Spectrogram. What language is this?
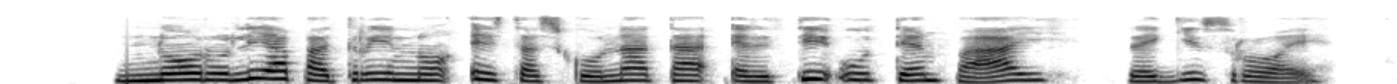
Esperanto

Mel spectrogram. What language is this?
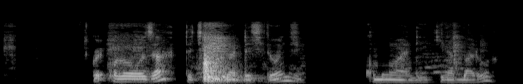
Ganda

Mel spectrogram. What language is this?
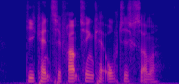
Danish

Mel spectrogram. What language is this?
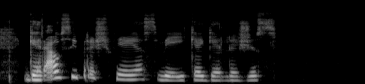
Lithuanian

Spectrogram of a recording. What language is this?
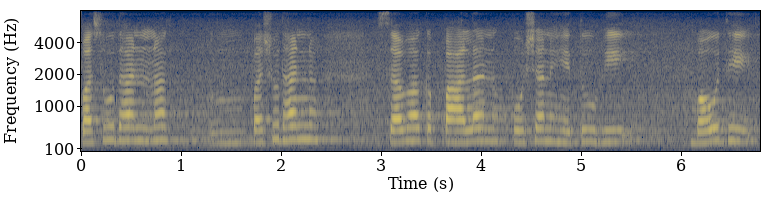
Maithili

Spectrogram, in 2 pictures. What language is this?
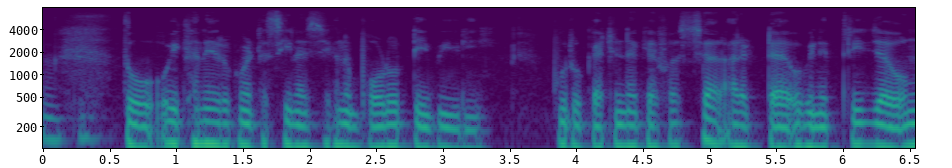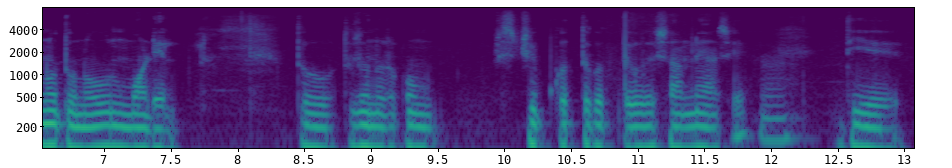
Bangla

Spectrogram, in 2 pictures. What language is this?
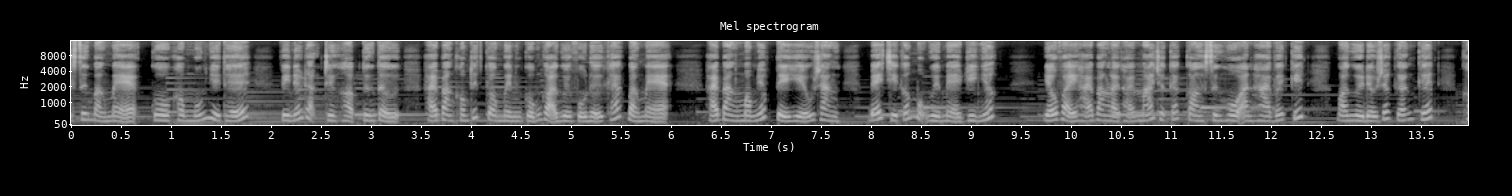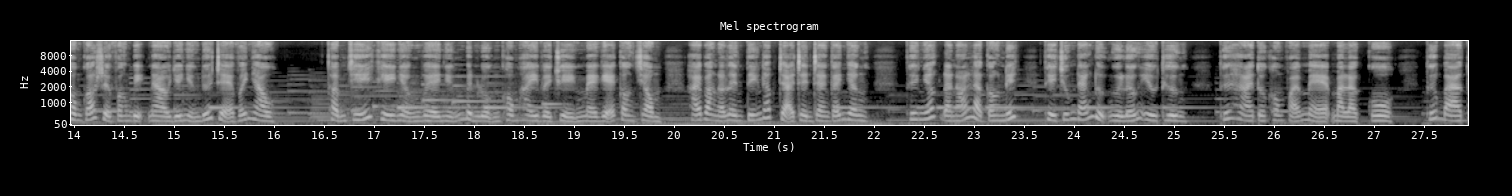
Vietnamese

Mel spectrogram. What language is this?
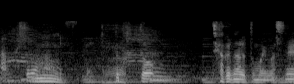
Japanese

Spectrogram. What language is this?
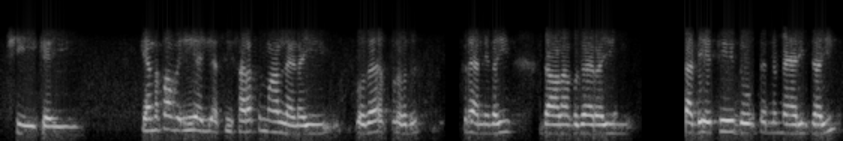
Punjabi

